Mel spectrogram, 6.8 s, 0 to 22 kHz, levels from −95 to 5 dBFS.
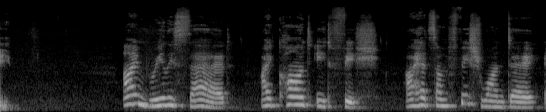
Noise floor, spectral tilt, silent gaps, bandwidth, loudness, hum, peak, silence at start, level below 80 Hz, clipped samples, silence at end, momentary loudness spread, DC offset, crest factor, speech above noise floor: -74 dBFS; -5 dB/octave; none; 16.5 kHz; -36 LUFS; none; -20 dBFS; 0 s; -84 dBFS; under 0.1%; 0.15 s; 11 LU; under 0.1%; 16 dB; 39 dB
